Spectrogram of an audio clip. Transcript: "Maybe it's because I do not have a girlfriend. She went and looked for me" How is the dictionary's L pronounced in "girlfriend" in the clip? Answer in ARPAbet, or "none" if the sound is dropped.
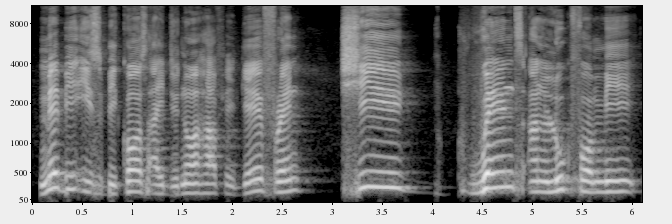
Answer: none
